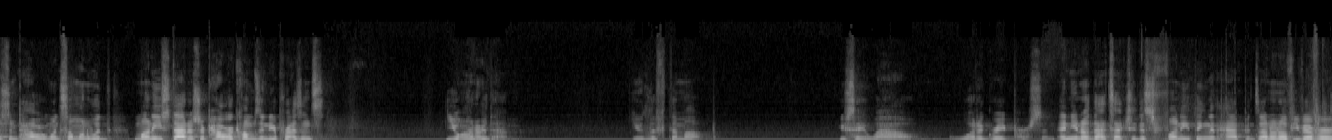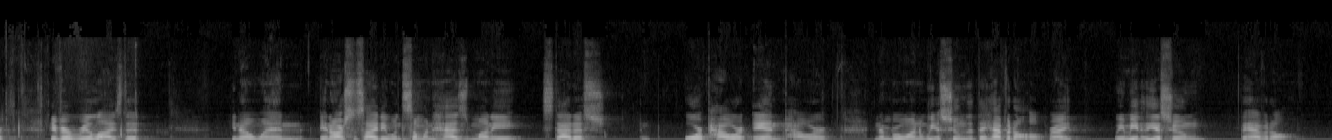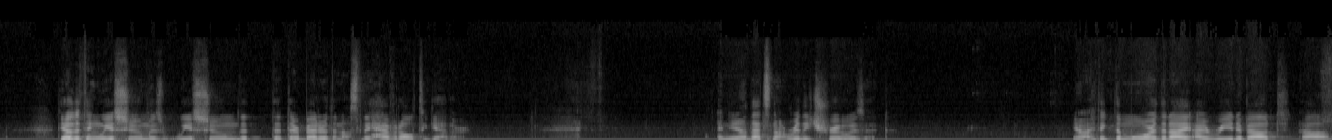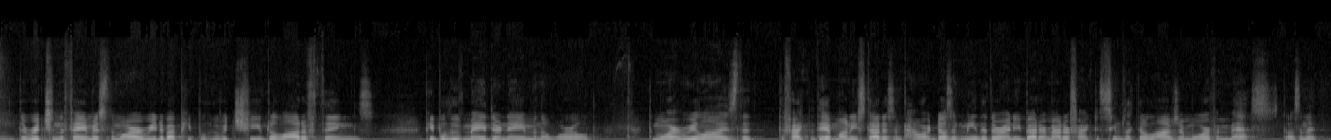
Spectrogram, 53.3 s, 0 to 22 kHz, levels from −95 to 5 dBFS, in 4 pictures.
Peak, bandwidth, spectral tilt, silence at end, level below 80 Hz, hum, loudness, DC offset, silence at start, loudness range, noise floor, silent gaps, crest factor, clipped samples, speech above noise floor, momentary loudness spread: -10 dBFS; 18.5 kHz; -5 dB/octave; 0.15 s; -66 dBFS; none; -37 LUFS; under 0.1%; 0 s; 12 LU; -64 dBFS; none; 28 dB; under 0.1%; 27 dB; 16 LU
